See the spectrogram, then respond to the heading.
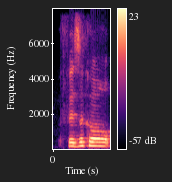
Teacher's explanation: physical has first syllable stress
